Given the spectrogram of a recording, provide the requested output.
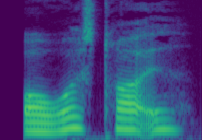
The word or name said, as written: overstryge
